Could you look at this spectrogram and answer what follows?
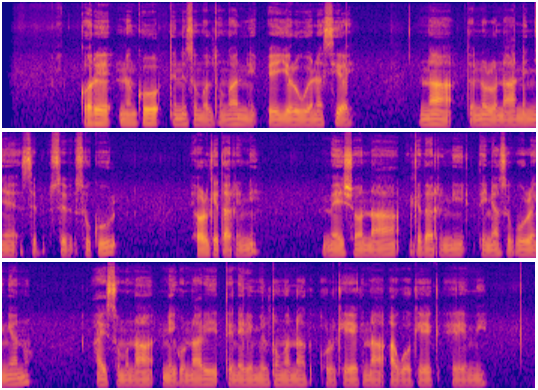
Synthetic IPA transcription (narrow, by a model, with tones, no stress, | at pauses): ko˨ɾe˨ni˦ŋɡo˦ti˨ni˦su˨mo˨ltu˨ŋa˦ni˨pe˨˦jo˦lo˦we˨na˨˦si˦a˨j | na˦to˨nu˦lu˨na˨nɪ˦ɲe˨sssu˨ku˦l | ja˨ɔ˦lke˨ta˨ɾi˨ni˦ | me˦ɪ˦ʃɔ˨naː˨˦ke˨ta˨ɾi˨ni˦te˨na˦su˦ku˦le˨ŋɛ˦nɔ˦ | a˨ɪ˨sʊ˨mʊ˨na˨˦ni˨ku˨na˦ɾi˦te˨ne˨ɾe˦mi˦ltʊ˦ŋa˦na˦kɔ˨lkʰe˦kna˨ʔa˨kwɔ˨ke˦ke˨ɾe˨mi˦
